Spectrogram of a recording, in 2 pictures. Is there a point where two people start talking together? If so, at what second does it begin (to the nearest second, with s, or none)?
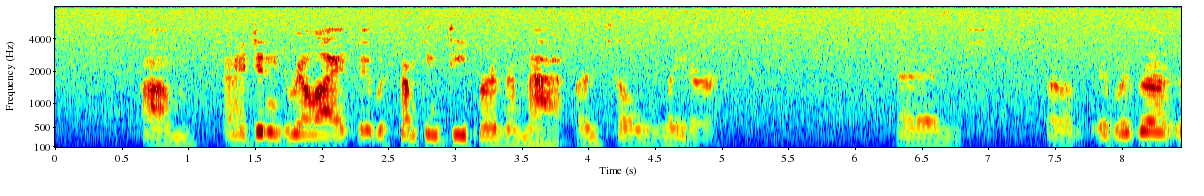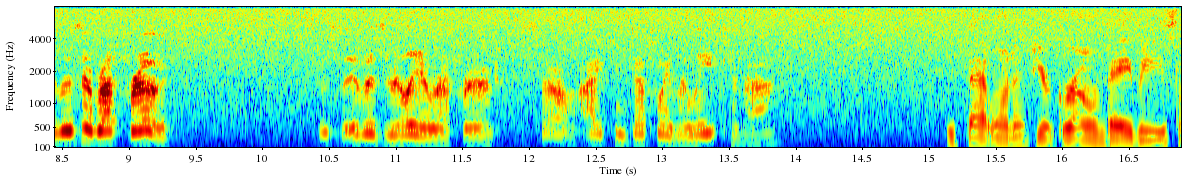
none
